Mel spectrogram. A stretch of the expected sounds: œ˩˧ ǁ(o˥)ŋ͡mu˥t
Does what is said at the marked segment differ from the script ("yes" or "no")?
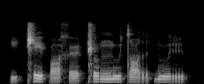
no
